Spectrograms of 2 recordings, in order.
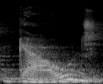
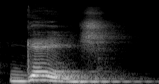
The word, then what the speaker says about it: gauge: have to pronounce gauge the letter e silent and a you should be pronounced like a or if you want me to say that on summer it's like a gauge gauge the next word is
